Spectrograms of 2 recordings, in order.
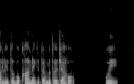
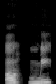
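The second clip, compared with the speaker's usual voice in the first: cry of pain; 2 semitones higher, 5 dB louder, slower than usual. Acted. Girl falls down oiled stairs.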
